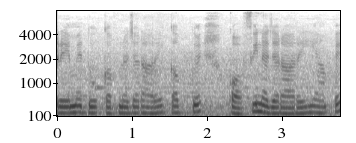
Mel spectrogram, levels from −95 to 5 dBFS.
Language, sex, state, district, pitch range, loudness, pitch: Hindi, female, Bihar, Darbhanga, 165-180 Hz, -27 LUFS, 170 Hz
